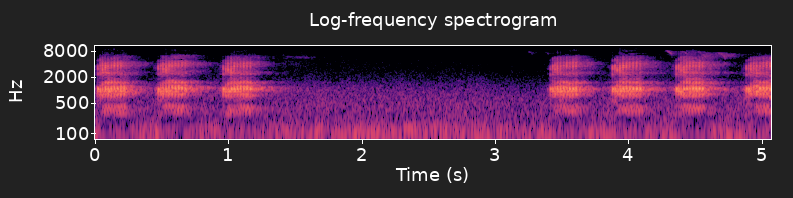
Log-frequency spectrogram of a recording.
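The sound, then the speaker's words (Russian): A raven calls with deep, rough, croaking caws: a burst of three evenly spaced, loud calls, a pause of a couple of seconds, then four more in a steady rhythm, with no voices. “Я очень люблю крик ворона. Мне он кажется, такой, да. Да, мне он кажется таким... как бы глубоким, мистическим. И я всегда радуюсь, когда слышу.”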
